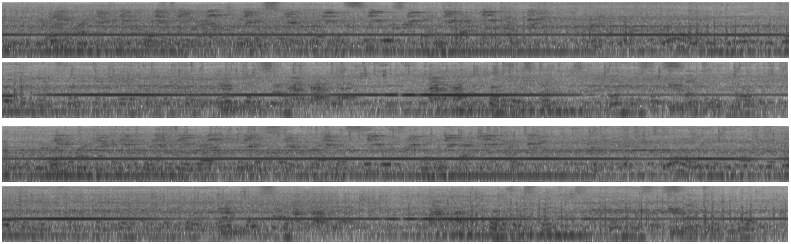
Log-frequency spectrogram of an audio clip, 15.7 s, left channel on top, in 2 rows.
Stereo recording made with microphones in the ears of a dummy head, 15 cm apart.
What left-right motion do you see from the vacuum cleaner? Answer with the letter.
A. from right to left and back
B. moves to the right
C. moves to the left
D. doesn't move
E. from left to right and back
B.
